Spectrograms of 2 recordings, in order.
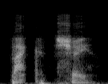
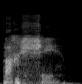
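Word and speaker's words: Bakhshi: point of principle probably you shouldn't say back she maybe kh is more like bakshi ah i have no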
